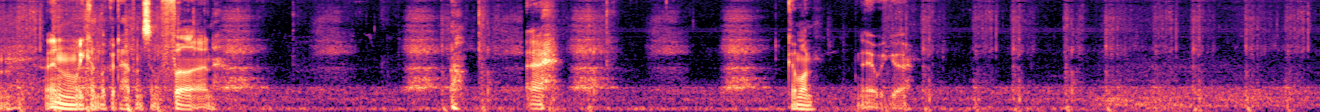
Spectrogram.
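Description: Footsteps crunch steadily over gravel and concrete.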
